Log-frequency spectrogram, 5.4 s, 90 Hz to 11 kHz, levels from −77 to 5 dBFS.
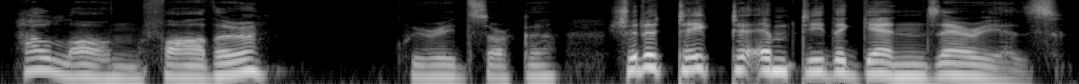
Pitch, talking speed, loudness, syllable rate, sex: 150 Hz, 145 wpm, -20 LUFS, 4.2 syllables/s, male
